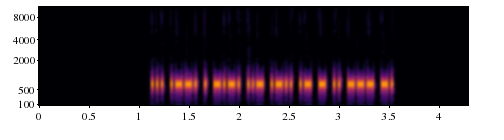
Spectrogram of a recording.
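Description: Morse code sent as a single steady tone keyed on and off at 50 words per minute, a quick run of dits and dahs starting about a second in and lasting about two and a half seconds. It spells out the word "speculation", the repeat sending after the word is spoken.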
